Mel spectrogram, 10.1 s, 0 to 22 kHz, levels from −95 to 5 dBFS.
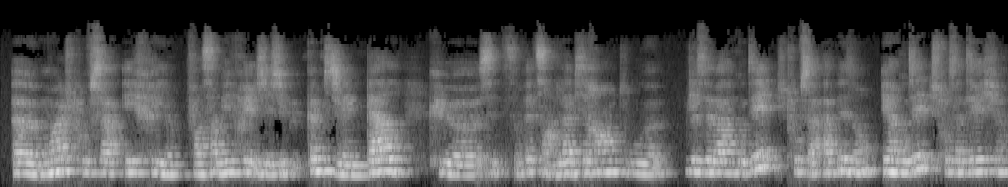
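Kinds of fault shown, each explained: MP2 compression: likely an MPEG Layer II encoder short of bits, switching off upper sub-bands, so the speech sounds dull, gurgling and granular, consistent with an 80 kbps rate.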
